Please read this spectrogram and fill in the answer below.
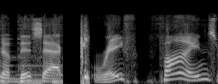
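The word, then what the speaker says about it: Ralph Fiennes: Rafe Fiennes rhymes with Safe Pines.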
